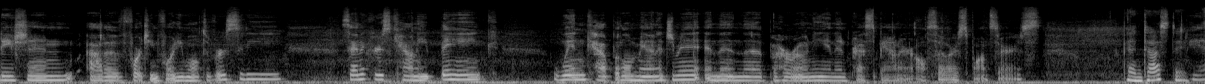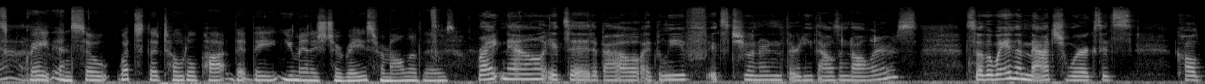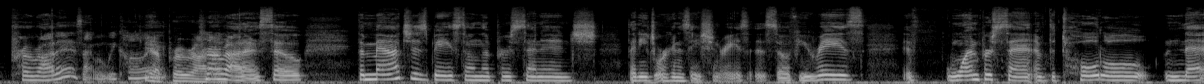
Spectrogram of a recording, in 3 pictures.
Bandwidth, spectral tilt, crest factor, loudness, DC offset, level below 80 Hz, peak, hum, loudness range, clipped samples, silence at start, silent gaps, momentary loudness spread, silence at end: 16 kHz; -5 dB/octave; 14 dB; -25 LUFS; under 0.1%; -40 dBFS; -10 dBFS; none; 4 LU; under 0.1%; 0 s; none; 10 LU; 0 s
